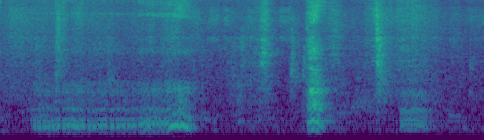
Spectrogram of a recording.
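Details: Pet dog 'talking' indoors, a drawn-out warbling moan held over a second with a wavering tone, then short yips and grunts; no human voice clear.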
